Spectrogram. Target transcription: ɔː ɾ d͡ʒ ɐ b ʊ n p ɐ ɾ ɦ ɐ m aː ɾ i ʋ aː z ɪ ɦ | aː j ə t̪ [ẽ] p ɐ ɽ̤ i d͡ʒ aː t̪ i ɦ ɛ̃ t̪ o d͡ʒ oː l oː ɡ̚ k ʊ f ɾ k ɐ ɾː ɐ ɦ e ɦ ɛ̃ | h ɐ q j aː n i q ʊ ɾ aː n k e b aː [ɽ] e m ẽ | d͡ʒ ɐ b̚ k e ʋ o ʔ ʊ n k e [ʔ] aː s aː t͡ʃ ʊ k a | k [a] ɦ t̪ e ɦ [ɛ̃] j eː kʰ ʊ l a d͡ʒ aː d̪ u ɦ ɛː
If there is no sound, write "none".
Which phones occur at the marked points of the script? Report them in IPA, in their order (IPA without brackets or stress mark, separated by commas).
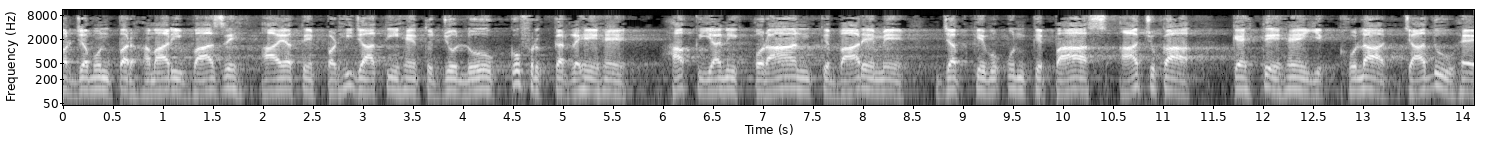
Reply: ẽ, ɾ, p, ɛ, ɛ̃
